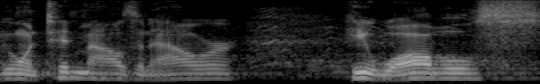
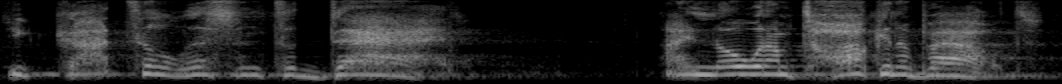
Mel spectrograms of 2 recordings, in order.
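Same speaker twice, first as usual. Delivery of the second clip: higher, urgent, rising scolding; pleading frustrated dad; 9 semitones higher, 4 dB louder than usual. Retold or imitated. Father scolding his bleeding son, frustrated but tender. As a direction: plead with a hurt child. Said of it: "I was like".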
